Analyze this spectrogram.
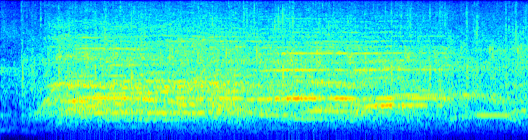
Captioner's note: crowd applauds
